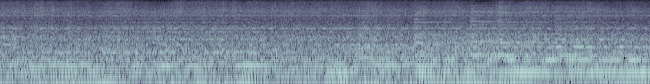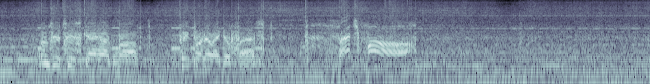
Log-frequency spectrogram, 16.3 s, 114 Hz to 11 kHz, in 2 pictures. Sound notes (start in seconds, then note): 8.6 male Speaker Over Radio; 12.3 faint speaking over radio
